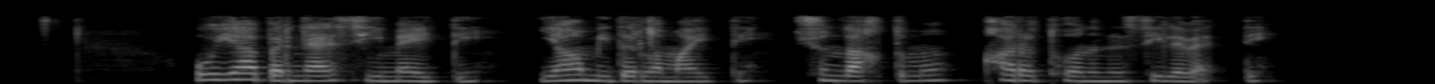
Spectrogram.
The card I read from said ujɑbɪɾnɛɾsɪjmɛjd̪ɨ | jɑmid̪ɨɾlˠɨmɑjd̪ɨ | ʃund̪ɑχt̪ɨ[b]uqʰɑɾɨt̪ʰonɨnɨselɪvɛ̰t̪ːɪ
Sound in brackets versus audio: incorrect: m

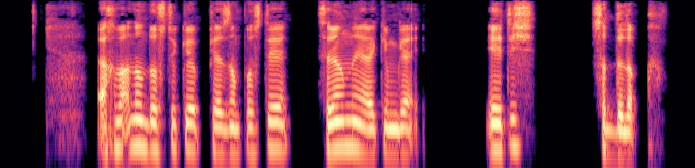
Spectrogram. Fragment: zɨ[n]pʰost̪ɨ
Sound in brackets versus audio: incorrect: ŋ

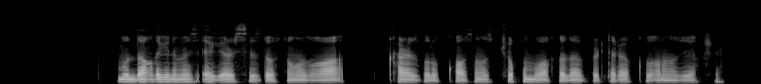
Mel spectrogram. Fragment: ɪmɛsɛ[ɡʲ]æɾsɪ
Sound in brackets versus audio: correct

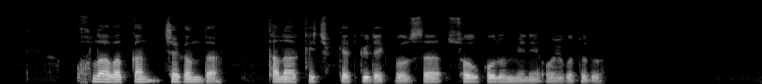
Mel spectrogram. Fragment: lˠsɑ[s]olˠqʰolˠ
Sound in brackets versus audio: correct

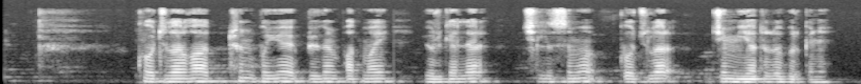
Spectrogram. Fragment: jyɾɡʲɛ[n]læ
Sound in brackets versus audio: correct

